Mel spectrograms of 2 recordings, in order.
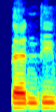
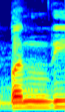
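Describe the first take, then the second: First: The first vowel is open, as in 'band'. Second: The first vowel is short, as in 'bun'. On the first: The speaker calls it right. "बैंडी बोलते हैं" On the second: The speaker calls it wrong. "इसे ऐसे मत पढ़ना"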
